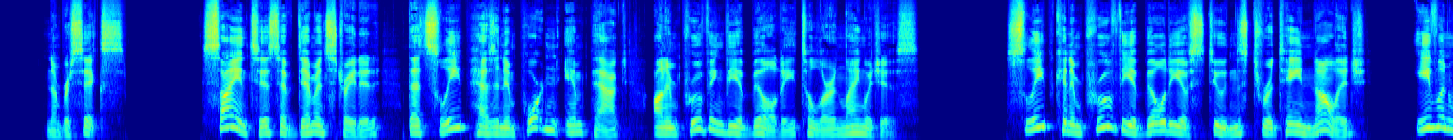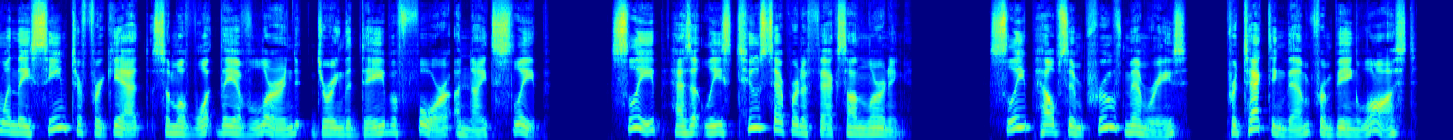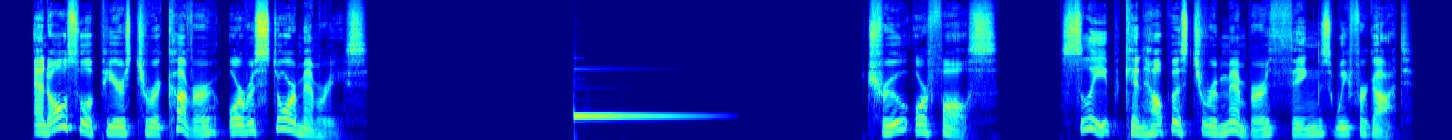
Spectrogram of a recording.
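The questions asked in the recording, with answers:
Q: True or false? Sleep can help us to remember things we forgot.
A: True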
